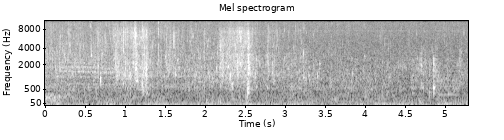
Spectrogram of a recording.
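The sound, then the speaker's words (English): Ice crunches and crackles in irregular bursts on a beach in Antarctica, a few sharper cracks standing out against water lapping up on the beach, a steady low rumble and wind, with no voices. “You can hear the crunching ice.”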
